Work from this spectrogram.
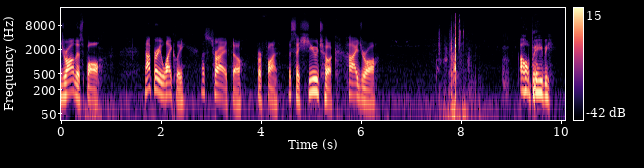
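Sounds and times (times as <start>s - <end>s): golf club swish: 7.3s - 8.4s.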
